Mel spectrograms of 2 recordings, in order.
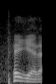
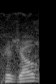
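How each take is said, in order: First: The surname is said like an English name. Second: The surname is said like a French name. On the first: The speaker calls it right. "it's Piggott. I forgot" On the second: The speaker calls it wrong. "I think Peugeot"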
